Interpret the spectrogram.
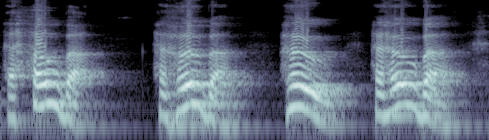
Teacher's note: you gotta give the stress on the second syllable · the pronunciation sounds like the J is replaced with the H sound. Just imagine, take the J's off, 2 J's, and then put 2 H's first and the second.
